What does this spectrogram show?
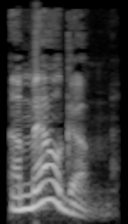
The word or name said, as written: amalgam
